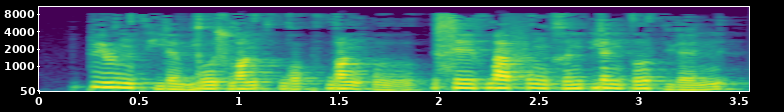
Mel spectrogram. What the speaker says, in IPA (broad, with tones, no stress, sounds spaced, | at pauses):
p y˥ ɻ ʊ˥˩ ŋ t̪ʰ j ɛ˨˩ m j o˥˩ ʊ̯ s w ɑ˥ ŋ t̪ʰ w ɔ˧˥ kʰ w ɑ˥˩ ŋ p ɤ˨˩˦ | s e˥ ɪ̯ f w ä˥ f ɤ˥˩ ŋ x ə˥ n p j ɛ˥˧ n t̪ ɤ˥˩ t̪ ɥ ɛ˧˥ n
